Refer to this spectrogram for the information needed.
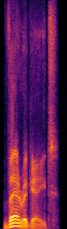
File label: "variegate", British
